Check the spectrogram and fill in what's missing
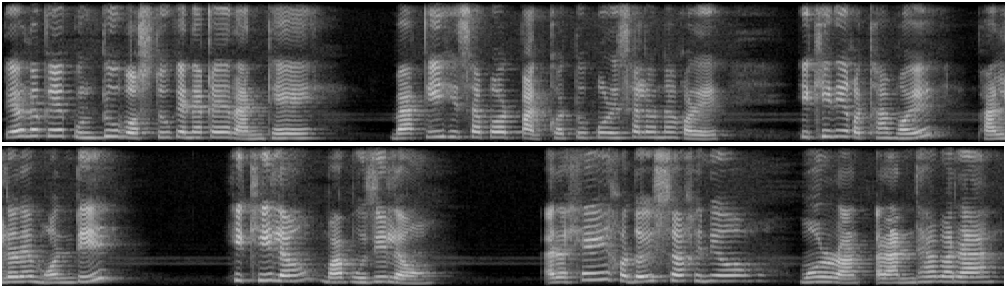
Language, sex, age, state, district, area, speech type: Assamese, female, 45-60, Assam, Barpeta, rural, spontaneous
